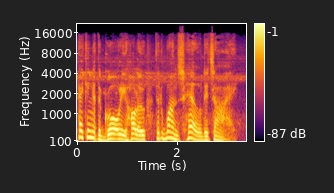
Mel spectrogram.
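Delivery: ordinary delivery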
